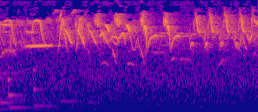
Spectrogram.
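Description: Several songbirds sing a dawn chorus at once, a dense, overlapping chorus of high, rapid chirps and warbling phrases, steady, with faint low tones briefly underneath at the start.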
